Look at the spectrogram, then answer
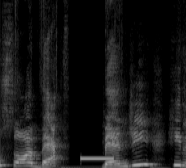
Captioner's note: beep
